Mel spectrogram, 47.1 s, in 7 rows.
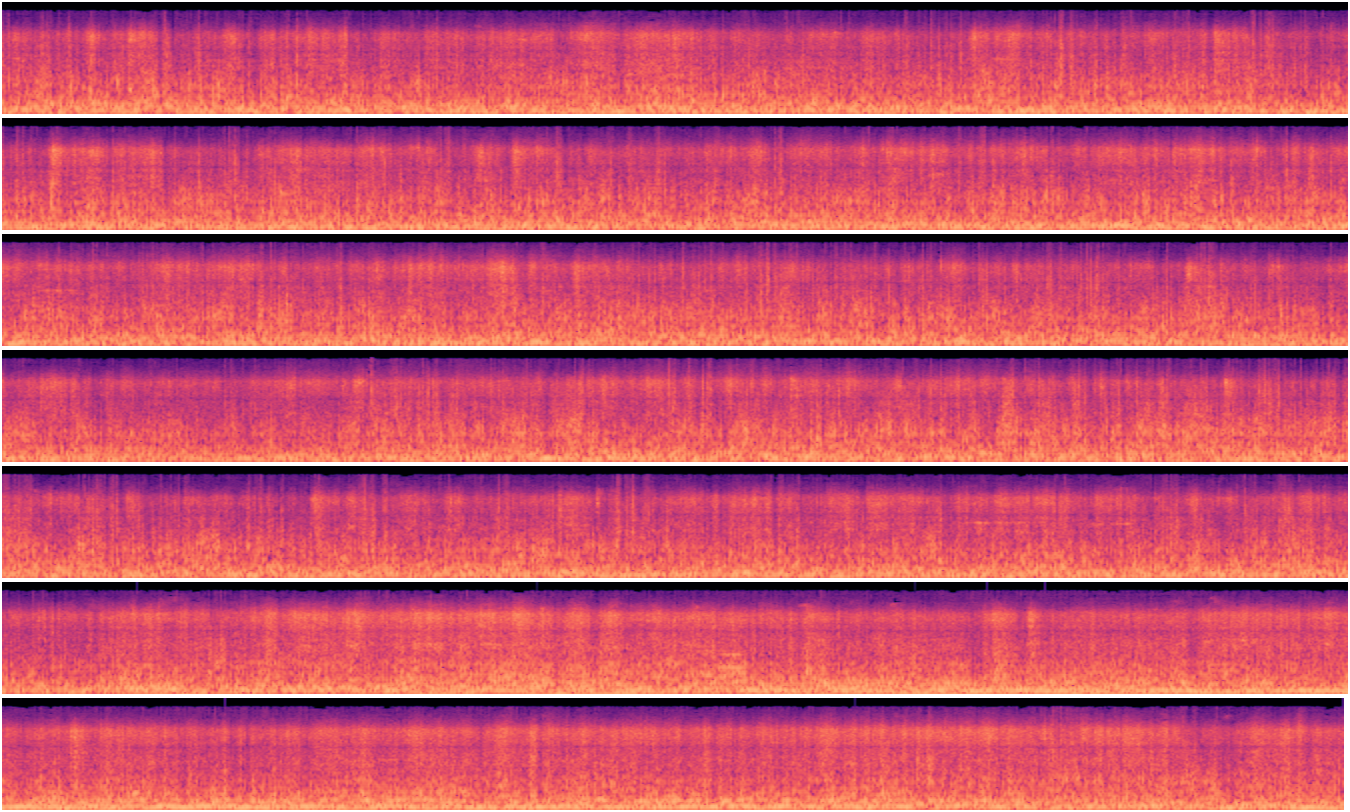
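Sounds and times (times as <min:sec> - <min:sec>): train wheels rumbling and rattling: 0:00.0 - 0:47.0
wind buffeting microphone: 0:00.0 - 0:47.0
low pulsing throb: 0:33.0 - 0:47.0.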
